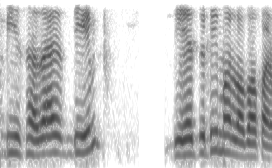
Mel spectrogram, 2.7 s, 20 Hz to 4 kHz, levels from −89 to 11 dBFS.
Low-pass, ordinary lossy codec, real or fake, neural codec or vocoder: 3.6 kHz; none; fake; vocoder, 44.1 kHz, 80 mel bands, Vocos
